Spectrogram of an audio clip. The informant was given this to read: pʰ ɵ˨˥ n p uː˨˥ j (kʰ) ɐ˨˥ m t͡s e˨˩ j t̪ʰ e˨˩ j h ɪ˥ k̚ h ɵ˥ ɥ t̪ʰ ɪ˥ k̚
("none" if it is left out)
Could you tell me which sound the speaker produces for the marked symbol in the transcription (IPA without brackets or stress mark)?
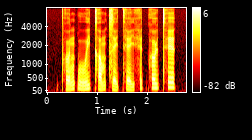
kʰ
